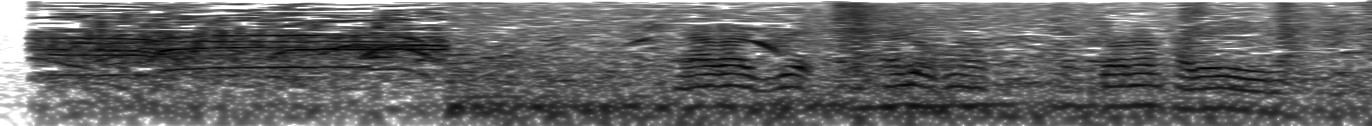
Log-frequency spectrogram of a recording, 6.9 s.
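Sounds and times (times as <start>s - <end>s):
protest crowd noise from played footage: 0.0s - 6.8s.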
